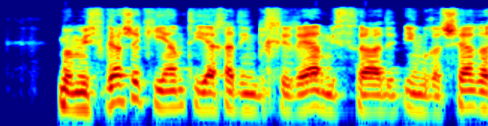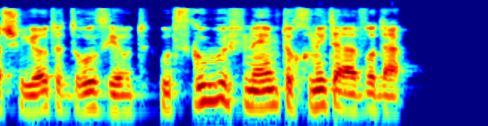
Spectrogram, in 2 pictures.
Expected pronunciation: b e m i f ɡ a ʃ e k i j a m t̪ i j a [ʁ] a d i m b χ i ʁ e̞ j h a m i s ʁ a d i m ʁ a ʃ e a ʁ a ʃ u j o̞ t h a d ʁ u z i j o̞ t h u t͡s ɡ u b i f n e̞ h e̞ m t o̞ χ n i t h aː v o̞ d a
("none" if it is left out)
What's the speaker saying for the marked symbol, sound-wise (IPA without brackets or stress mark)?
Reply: χ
